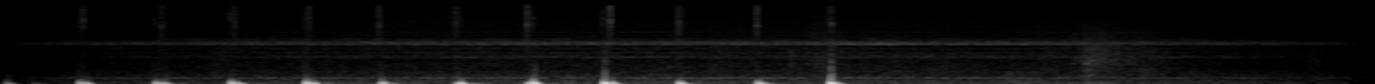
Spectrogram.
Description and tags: Me flicking my fingers close to the microphone.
